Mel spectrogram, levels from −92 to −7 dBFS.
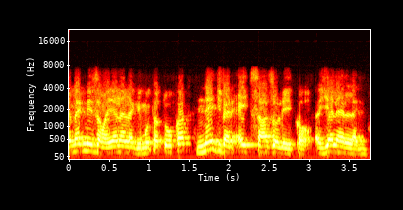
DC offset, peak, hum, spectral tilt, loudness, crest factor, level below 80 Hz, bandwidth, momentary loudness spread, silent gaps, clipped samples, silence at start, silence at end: under 0.1%; -2 dBFS; none; -5 dB/octave; -15 LUFS; 12 dB; -56 dBFS; 7.8 kHz; 3 LU; none; under 0.1%; 0 s; 0.05 s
